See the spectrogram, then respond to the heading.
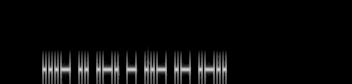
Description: Morse code, heard as a keyed tone, about 40 wpm, 700 Hz. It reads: VIRTUAL
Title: LY Suffix - Top 100 Words with Base Words 40wpm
